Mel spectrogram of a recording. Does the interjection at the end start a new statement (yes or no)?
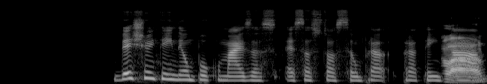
yes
